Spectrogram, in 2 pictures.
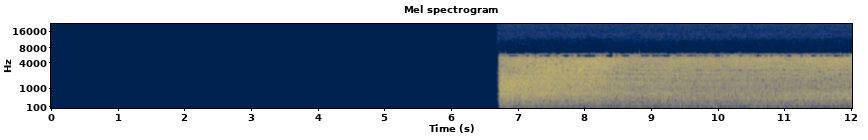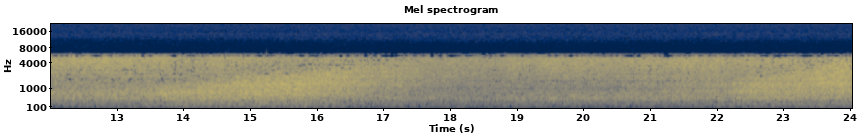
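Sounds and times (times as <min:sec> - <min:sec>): ocean waves breaking: 0:06.8 - 0:24.0.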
